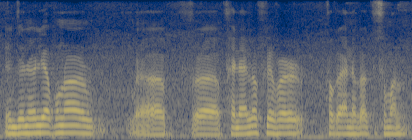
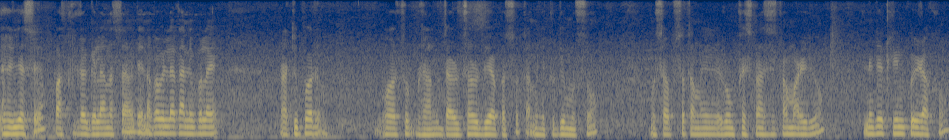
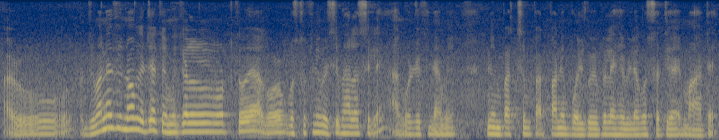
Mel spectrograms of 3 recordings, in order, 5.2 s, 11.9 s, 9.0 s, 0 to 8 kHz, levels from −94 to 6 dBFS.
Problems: constant background noise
